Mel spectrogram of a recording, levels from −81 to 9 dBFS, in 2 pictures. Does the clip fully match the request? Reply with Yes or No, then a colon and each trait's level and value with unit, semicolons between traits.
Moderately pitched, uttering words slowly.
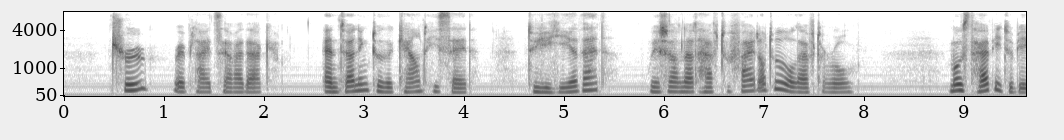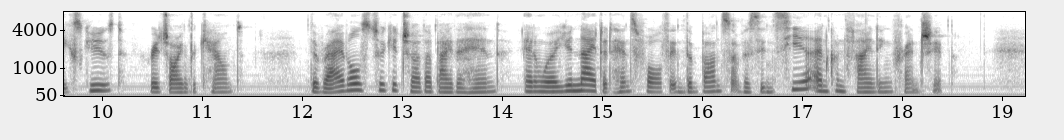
No: medium, 170 Hz; average, 165 wpm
